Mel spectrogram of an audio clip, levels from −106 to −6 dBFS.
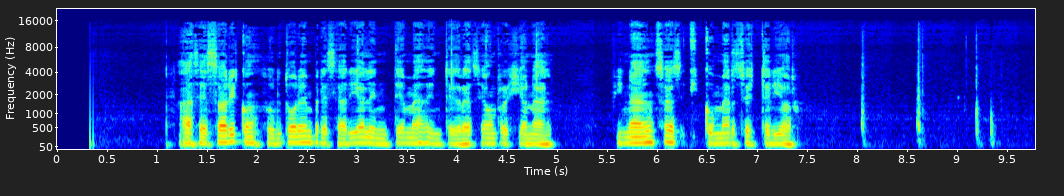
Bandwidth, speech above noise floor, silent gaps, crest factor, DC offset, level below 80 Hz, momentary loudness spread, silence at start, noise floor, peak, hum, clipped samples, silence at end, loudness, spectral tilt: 16.5 kHz; 42 dB; none; 20 dB; under 0.1%; -74 dBFS; 22 LU; 1.25 s; -81 dBFS; -22 dBFS; none; under 0.1%; 0.4 s; -40 LUFS; -5.5 dB/octave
